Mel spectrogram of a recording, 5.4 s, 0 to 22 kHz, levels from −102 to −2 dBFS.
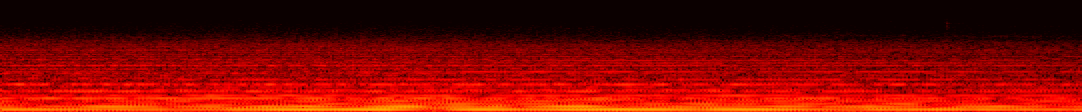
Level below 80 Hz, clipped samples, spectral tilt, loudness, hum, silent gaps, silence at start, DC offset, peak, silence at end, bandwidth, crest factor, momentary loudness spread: -62 dBFS; under 0.1%; -8.5 dB/octave; -46 LUFS; 50 Hz at -55 dBFS; none; 0 s; under 0.1%; -34 dBFS; 0 s; 6.2 kHz; 10 dB; 6 LU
